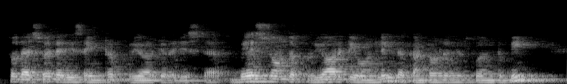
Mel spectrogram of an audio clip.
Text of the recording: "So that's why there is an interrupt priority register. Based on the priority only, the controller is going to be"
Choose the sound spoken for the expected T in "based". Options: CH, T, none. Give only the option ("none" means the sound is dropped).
T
